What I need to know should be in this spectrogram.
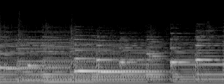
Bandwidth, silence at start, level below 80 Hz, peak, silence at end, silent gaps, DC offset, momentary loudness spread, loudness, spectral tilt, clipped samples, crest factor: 8 kHz; 0 s; -64 dBFS; -8 dBFS; 0 s; none; 0.8%; 8 LU; -22 LUFS; -7 dB/octave; under 0.1%; 14 dB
